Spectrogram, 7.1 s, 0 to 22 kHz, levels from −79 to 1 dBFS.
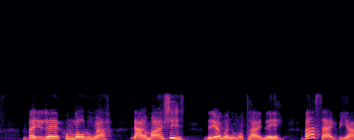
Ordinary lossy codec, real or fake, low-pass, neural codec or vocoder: none; fake; 7.2 kHz; codec, 16 kHz in and 24 kHz out, 0.4 kbps, LongCat-Audio-Codec, four codebook decoder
